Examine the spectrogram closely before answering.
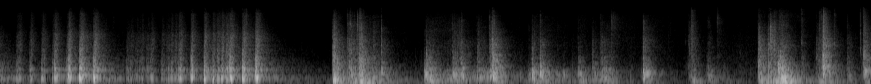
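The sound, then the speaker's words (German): A door being shut and locked, heard as a run of many wooden knocks, clunks and clicks of handling and latching, with a heavier thud partway through and no voices. “Warum schließt man uns denn hier ein?”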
